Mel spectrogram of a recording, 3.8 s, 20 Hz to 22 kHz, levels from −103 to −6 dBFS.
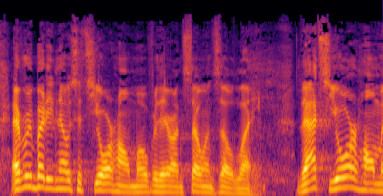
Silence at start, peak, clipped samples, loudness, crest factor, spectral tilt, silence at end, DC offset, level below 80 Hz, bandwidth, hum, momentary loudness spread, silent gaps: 0 s; -2 dBFS; under 0.1%; -20 LUFS; 18 dB; -5 dB/octave; 0 s; under 0.1%; -54 dBFS; 16 kHz; none; 6 LU; none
